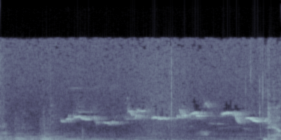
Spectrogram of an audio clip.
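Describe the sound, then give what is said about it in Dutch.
A blackcap sings outdoors, a thin warbling phrase over low background rumble, continuous across the moment with no voices. “Dat is een zwart kopje. Heel mooi. Is weggevlogen.”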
